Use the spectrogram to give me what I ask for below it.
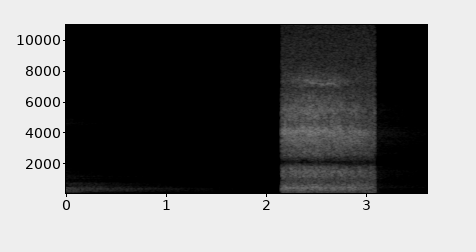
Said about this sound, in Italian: Dunque, inspiriamo, pausa, espiriamo, uno.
